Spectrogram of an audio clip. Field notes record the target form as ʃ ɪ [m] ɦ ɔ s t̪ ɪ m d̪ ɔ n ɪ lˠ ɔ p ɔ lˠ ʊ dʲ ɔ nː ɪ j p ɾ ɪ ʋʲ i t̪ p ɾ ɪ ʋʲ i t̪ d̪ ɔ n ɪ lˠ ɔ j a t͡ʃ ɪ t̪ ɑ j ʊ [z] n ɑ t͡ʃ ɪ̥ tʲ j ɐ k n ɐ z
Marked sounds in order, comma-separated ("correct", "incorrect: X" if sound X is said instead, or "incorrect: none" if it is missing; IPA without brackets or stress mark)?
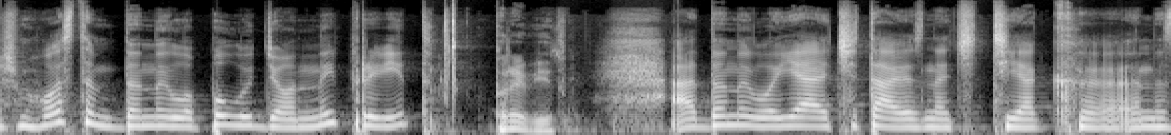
correct, correct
